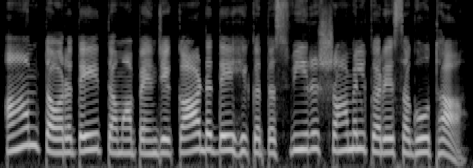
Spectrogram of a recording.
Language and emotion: Sindhi, neutral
